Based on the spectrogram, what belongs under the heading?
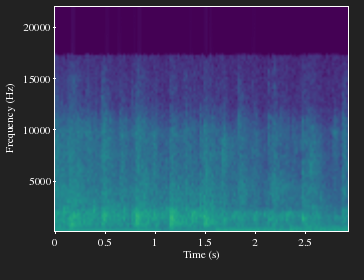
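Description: audience clapping

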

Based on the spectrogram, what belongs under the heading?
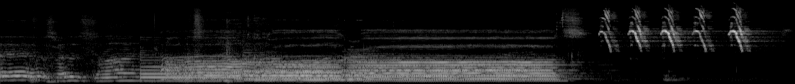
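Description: birds chirping and tweeting

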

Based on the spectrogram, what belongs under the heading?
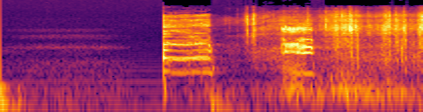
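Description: pigs grunting and oinking

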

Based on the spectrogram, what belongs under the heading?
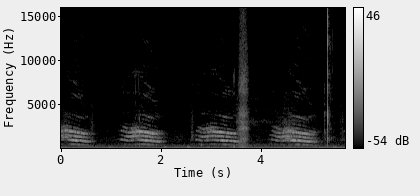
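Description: cat meowing loudly

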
